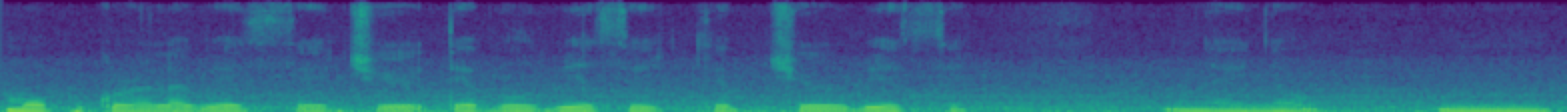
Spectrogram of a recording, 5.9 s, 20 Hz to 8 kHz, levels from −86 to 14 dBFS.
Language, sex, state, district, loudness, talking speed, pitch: Nagamese, female, Nagaland, Dimapur, -16 LUFS, 80 wpm, 185 Hz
